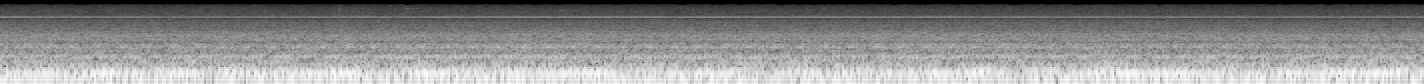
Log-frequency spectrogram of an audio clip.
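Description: Tyres hiss on a road.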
